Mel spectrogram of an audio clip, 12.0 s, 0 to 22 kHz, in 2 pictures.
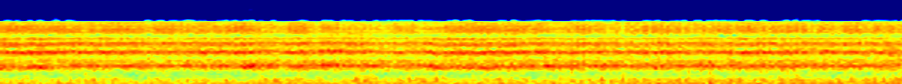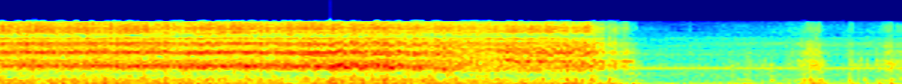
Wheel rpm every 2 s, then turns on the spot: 230, 230, 230, 230, 190, 30.
none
